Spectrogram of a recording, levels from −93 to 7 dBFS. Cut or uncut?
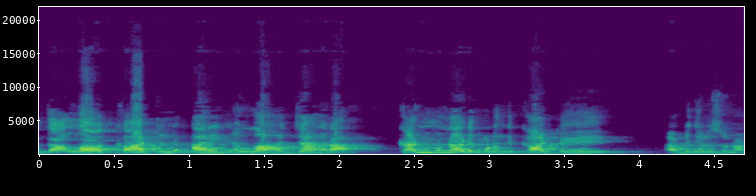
uncut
